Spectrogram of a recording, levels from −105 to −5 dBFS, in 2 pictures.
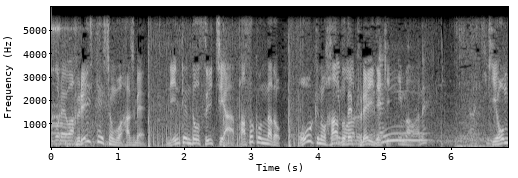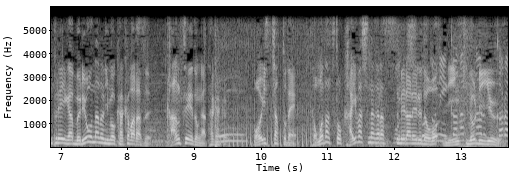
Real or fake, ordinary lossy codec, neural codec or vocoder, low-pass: real; none; none; 5.4 kHz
